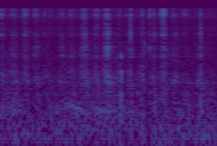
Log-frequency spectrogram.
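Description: Faint scratching of a scratch-off lottery ticket's coating being scraped away, a run of short, irregular light scrapes.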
